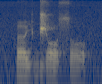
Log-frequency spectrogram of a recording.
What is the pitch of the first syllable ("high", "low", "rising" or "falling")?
high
